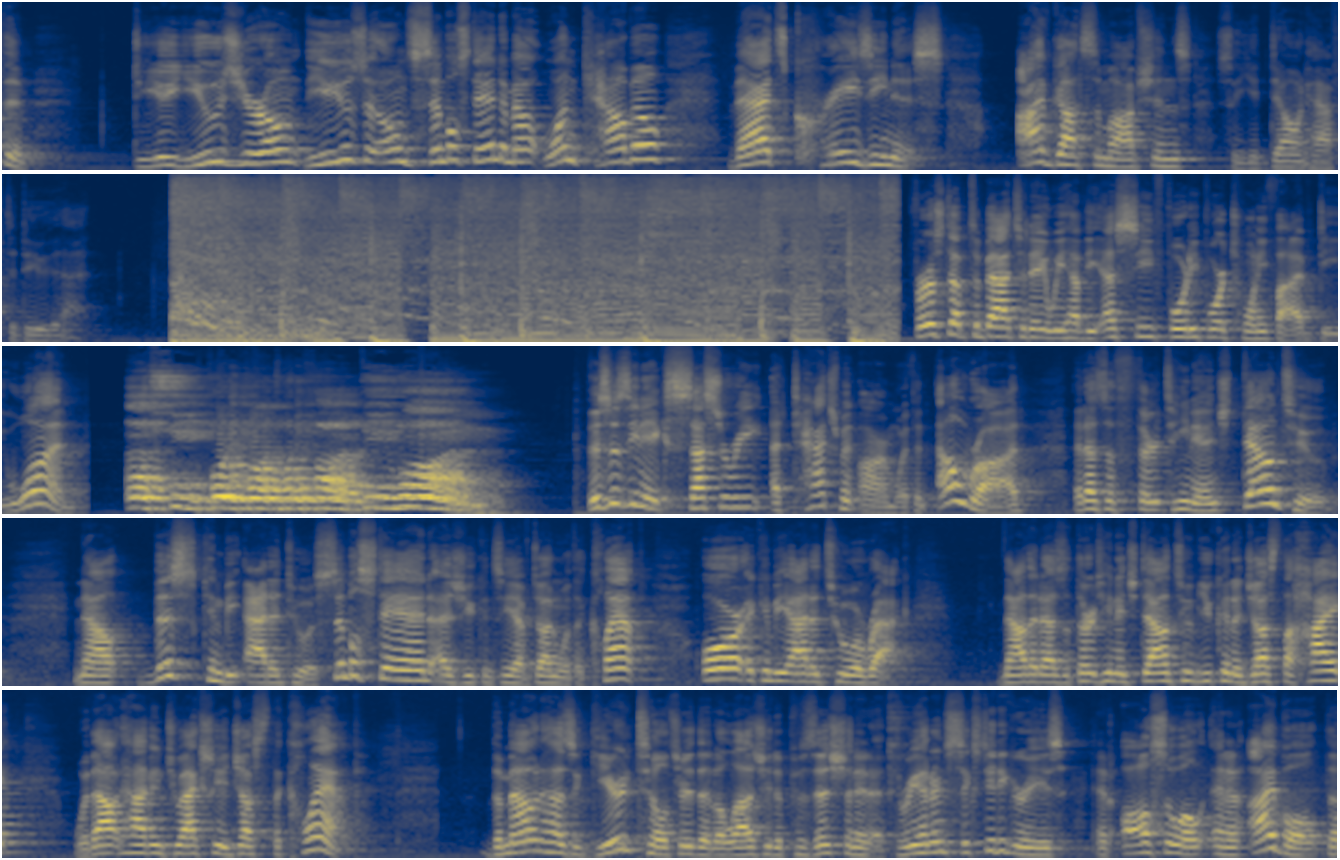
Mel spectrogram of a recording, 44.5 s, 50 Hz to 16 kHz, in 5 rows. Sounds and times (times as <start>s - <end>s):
Speech: 0.0s - 0.2s, 0.9s - 9.5s, 15.0s - 32.8s, 33.4s - 38.1s, 38.9s - 44.5s
Music: 10.0s - 15.0s.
